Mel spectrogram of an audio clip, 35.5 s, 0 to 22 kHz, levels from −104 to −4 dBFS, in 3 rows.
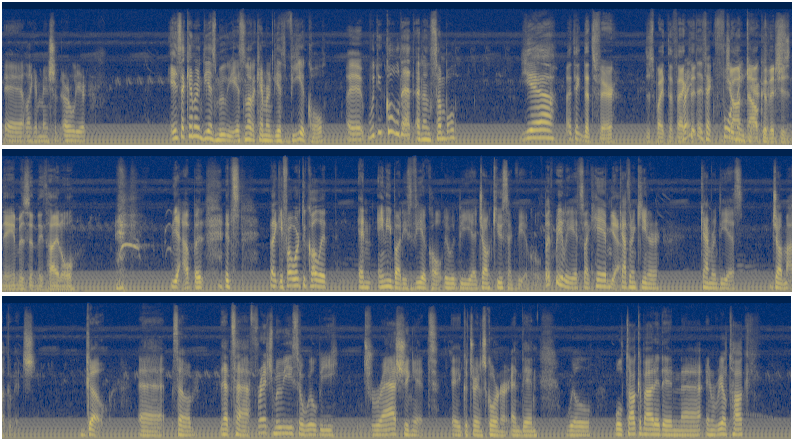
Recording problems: electrical hum; noticeable; throughout; 50 Hz, 20 dB below the speech

